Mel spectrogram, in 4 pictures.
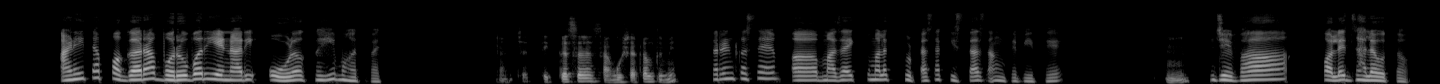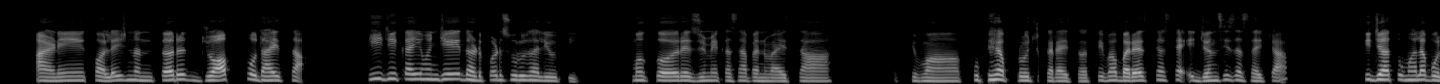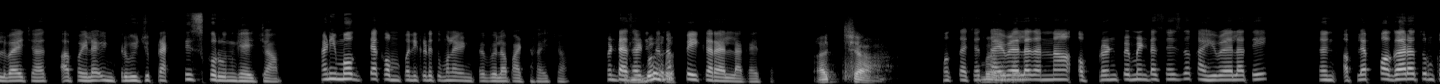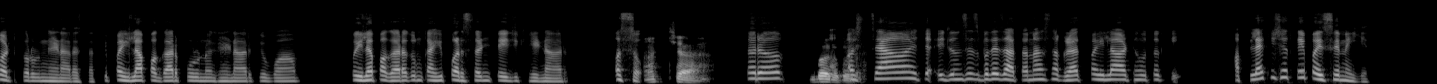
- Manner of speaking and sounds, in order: in English: "अप्रोच"; in English: "अपफ्रंट पेमेंट"; in English: "पर्सेंटेज"
- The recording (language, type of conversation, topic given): Marathi, podcast, काम म्हणजे तुमच्यासाठी फक्त पगार आहे की तुमची ओळखही आहे?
